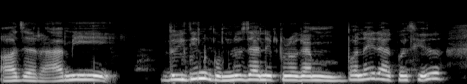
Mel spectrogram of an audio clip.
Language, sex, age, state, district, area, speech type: Nepali, female, 45-60, West Bengal, Darjeeling, rural, spontaneous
